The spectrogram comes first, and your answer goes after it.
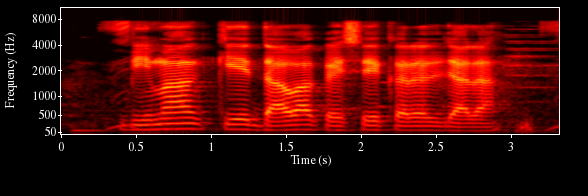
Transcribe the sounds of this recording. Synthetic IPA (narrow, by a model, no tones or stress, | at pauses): biːmaːked̪aːʋakɛːsekɐɾəld͡ʒaːlaː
